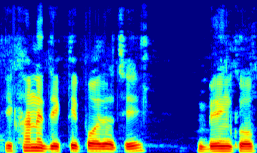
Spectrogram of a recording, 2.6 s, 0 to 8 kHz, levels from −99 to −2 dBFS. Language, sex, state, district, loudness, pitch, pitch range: Bengali, male, West Bengal, Paschim Medinipur, -13 LUFS, 125 Hz, 125-150 Hz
